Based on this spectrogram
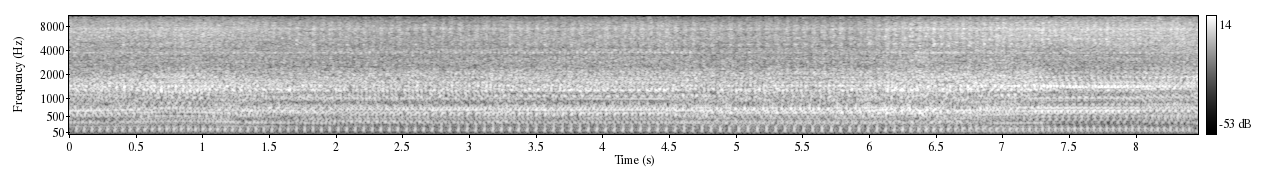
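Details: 2011 John Deere D110 mower, engine reassembled from boxed parts, restarted off choke, throttle cable not hooked up, expected to smoke: steady even single-cylinder thump at constant speed, no misses, knocks or surging; runs good.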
